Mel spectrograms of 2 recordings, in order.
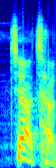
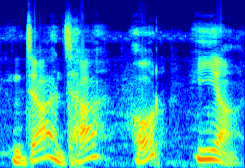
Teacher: चा वर्ग के अंतर्गत चा छा ये दोनों अघोष वर्ण हैं, जबकि जा झा और या ये तीनों घोष वर्ण हो जाएंगे।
